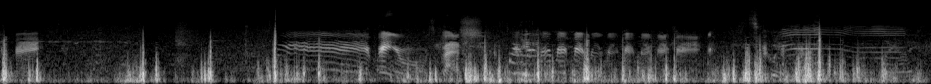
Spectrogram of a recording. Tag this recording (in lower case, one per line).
duck
quack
